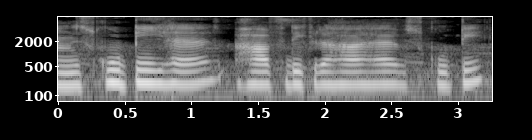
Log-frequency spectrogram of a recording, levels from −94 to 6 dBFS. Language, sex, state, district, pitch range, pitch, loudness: Hindi, female, Haryana, Rohtak, 185-205 Hz, 190 Hz, -18 LUFS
